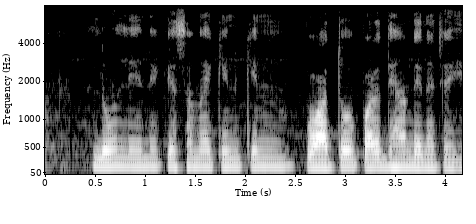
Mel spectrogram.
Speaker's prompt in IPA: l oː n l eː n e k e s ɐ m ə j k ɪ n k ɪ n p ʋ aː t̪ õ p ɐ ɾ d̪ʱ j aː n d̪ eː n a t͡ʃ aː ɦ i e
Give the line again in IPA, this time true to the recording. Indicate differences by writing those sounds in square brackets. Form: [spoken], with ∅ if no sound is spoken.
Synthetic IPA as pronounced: l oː n l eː n e k e s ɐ m ə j k ɪ n k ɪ n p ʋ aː t̪ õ p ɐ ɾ d̪ʱ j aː n d̪ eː n a t͡ʃ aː ɦ i e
